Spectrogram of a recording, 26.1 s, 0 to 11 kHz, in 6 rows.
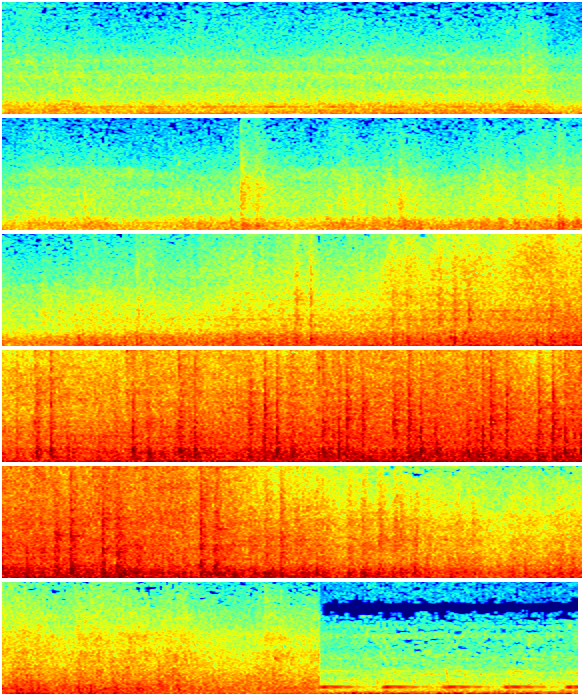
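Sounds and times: train rumbling past: 0.0s - 26.0s
wheels clacking over rail joints: 6.0s - 24.2s.

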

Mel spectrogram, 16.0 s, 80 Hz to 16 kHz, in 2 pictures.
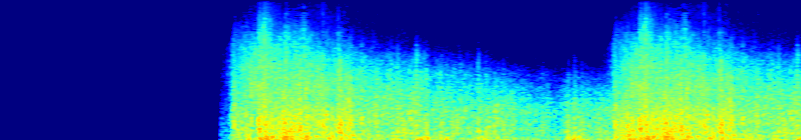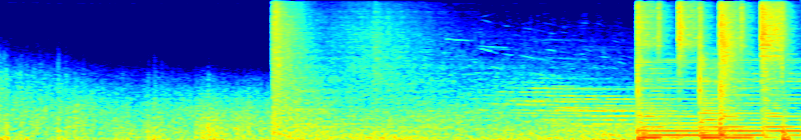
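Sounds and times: sharp crack: 2.3s - 12.2s.

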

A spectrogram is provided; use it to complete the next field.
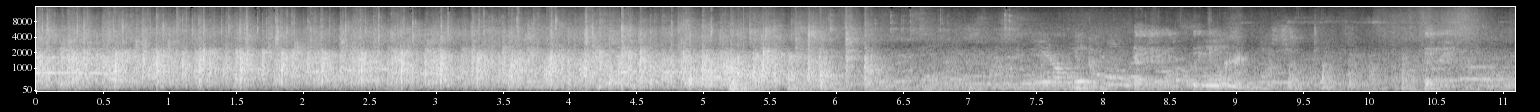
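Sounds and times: congregation applauding: 0.0s - 6.8s.

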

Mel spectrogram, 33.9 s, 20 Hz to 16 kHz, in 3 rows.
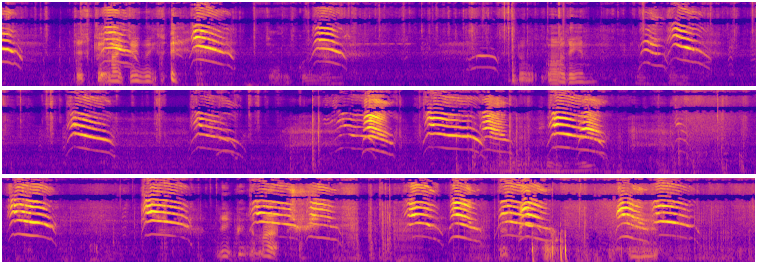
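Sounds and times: kitten mewing: 2.8s - 3.6s, 16.3s - 20.4s, 28.7s - 31.2s, 31.8s - 33.0s.

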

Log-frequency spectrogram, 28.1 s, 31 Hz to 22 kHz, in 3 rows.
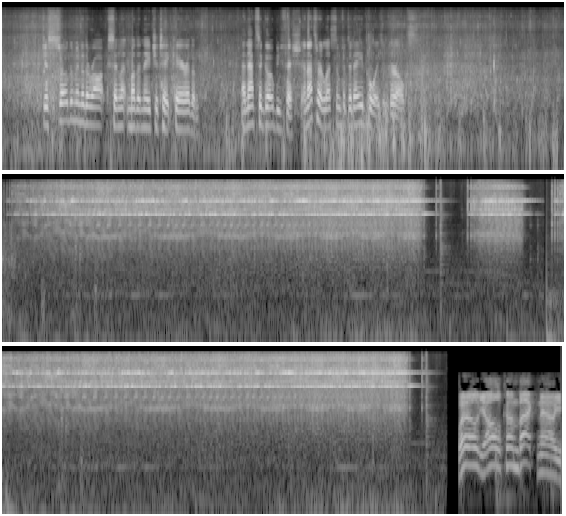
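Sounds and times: wind: 0.0s - 26.2s
high-pitched ringing: 9.4s - 26.1s.

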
